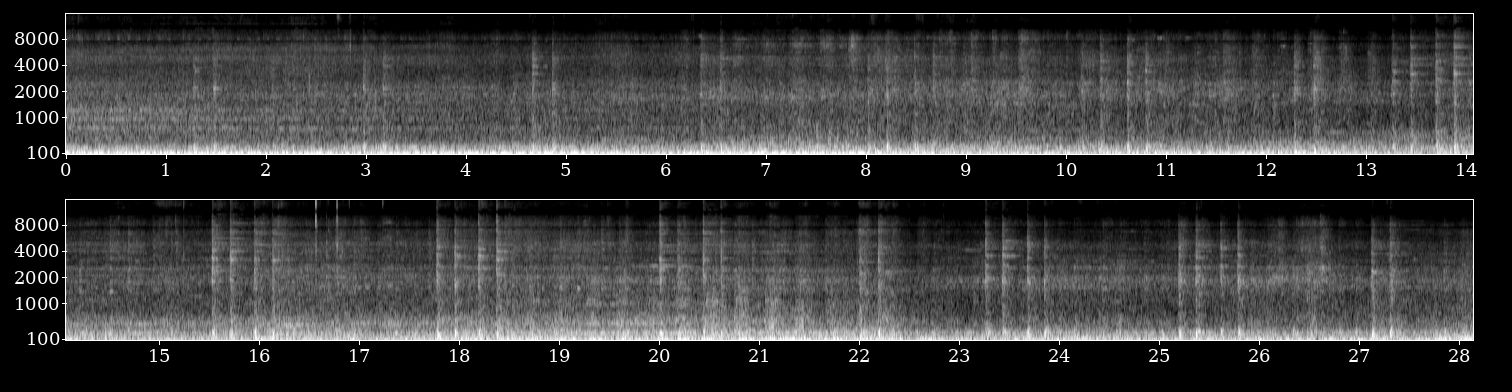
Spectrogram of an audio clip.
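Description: Double-stack intermodal container train rolling past: a steady low rumble of the well cars with repeated clacks of wheels over rail joints.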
